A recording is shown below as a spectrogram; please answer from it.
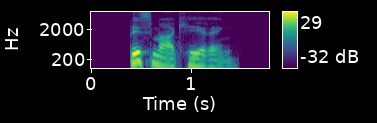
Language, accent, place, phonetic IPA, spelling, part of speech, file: German, Germany, Berlin, [ˈbɪsmaʁkheːʁɪŋ], Bismarckhering, noun, De-Bismarckhering.ogg
- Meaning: pickled herring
